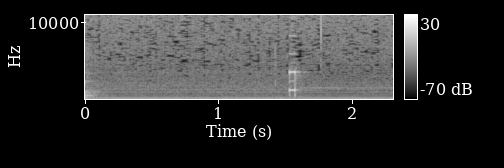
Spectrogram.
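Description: A single short telephone keypad beep about a second and a half in, over a steady electrical hum.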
